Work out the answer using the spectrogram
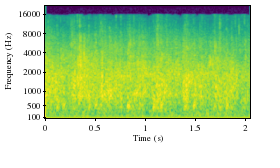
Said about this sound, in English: If you're excited, give God a good hand clap of praise about that.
